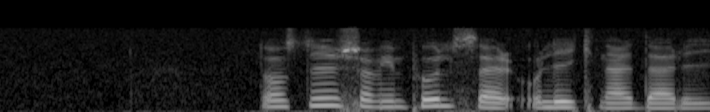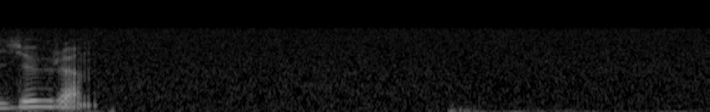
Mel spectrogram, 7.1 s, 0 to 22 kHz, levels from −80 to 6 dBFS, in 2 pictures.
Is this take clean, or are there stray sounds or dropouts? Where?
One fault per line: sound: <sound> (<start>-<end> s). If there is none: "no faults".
no faults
